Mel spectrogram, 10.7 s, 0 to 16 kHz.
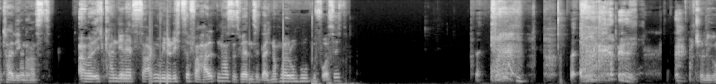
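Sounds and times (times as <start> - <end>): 
speech: 0.0 - 5.3, 7.1 - 8.0, 9.3 - 10.7
person sneezing: 7.1 - 10.4.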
